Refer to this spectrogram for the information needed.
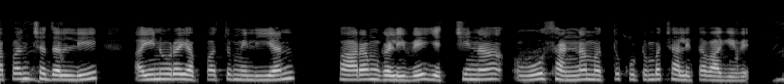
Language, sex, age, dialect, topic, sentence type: Kannada, male, 25-30, Mysore Kannada, agriculture, statement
